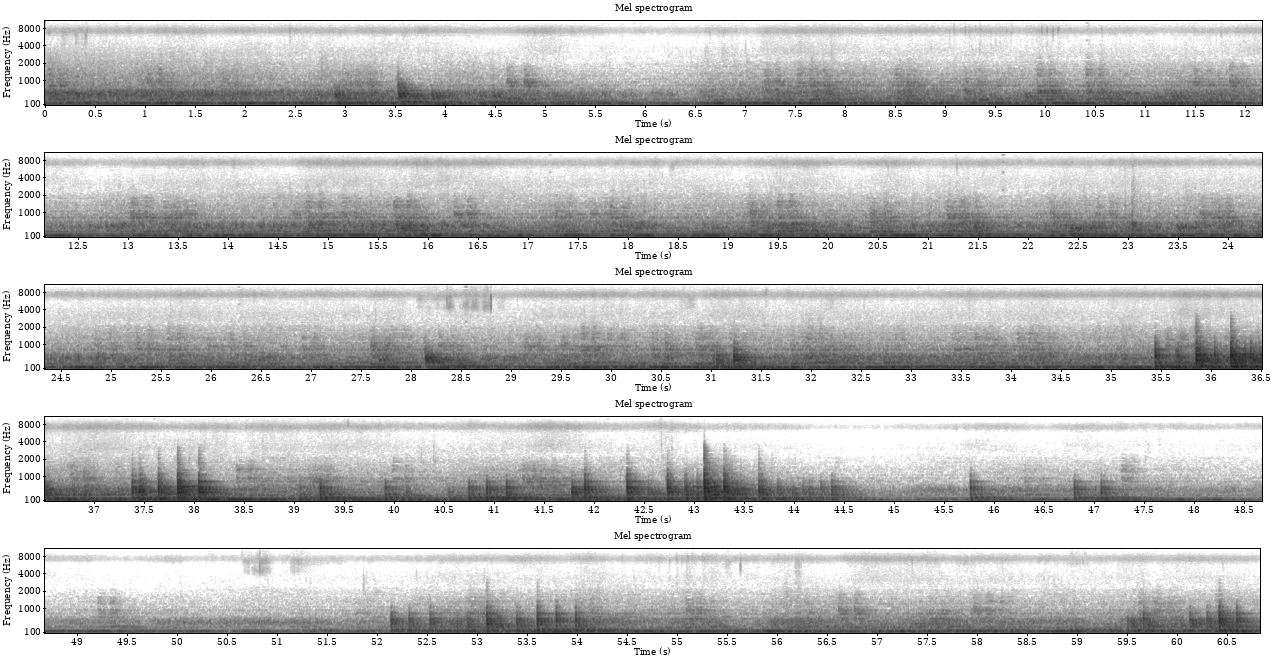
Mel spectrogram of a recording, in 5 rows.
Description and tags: GGB A0218 suspender NE02SW
Contact mic recording of the Golden Gate Bridge in San Francisco, CA, USA at the northeast approach, suspender #2. Recorded October 18, 2009 using a Sony PCM-D50 recorder with Schertler DYN-E-SET wired mic.
Golden-Gate-Bridge, wikiGong, cable, Sony-PCM-D50, contact, field-recording, contact-microphone, Schertler, bridge, steel, contact-mic, microphone, metal, DYN-E-SET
